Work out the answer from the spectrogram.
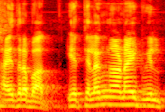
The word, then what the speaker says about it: Hyderabad: in the class you see how do you pronounce hyderabad a telangana it will pronounce hyderabad as hyderabad because it is hyderabad but in Andhra they call it అస్ హైడ్రా బ్యాడ్ హైడ్రా bad what is this it ఇస్ నాట్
